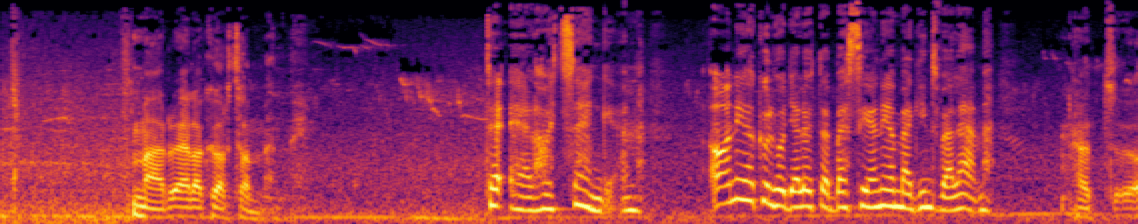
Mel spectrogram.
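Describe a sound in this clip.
A woman speaks in a tense, worried voice close by.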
